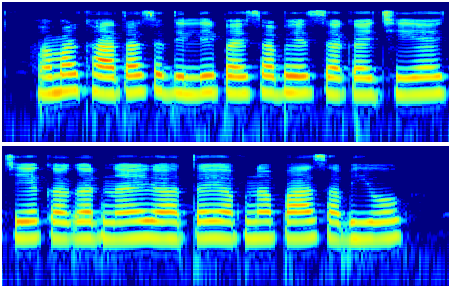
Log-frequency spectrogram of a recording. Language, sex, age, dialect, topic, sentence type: Magahi, female, 56-60, Central/Standard, banking, question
